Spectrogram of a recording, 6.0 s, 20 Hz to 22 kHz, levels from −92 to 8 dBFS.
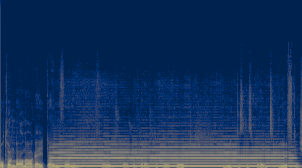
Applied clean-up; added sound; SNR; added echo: neural mask model RNNoise.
